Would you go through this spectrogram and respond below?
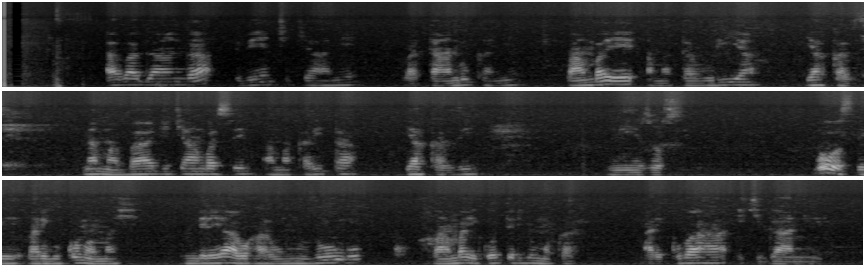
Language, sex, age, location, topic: Kinyarwanda, male, 25-35, Huye, health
